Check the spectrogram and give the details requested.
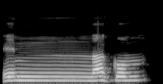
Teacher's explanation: نون انکم زبان کو تالو سے لگا کے کھینچنا ہے، انکم لسارقون، کاف کو موٹا پڑھنا، یہ دو حرکتیں تھیں لیکن نون ساکن ہو گیا آیت ختم ہونے کی وجہ سے، تو اس لیے 5 حرکتیں۔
